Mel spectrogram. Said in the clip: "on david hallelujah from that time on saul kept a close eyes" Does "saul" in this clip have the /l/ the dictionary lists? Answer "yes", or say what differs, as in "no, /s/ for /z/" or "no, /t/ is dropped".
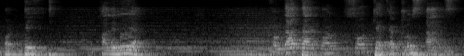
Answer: no, /n/ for /l/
